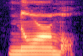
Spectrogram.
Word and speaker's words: normal: 第 3 个字 normal，这个字我特别把它写出来，是其实虽然它有 2 个母音字母 O 跟 A，但是它所发的母音只有一个，就是那个 O 短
